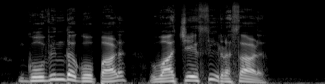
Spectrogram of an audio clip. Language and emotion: Marathi, neutral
